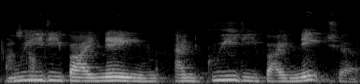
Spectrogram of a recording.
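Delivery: slow, loud booming giant; giant bellowing. A narrator's reading. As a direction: bellow it down slowly. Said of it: "he bellowed".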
